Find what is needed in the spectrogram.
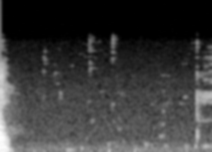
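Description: Near silence after a spoken word ends, broken by a faint tick about a second in and a short click near the end.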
